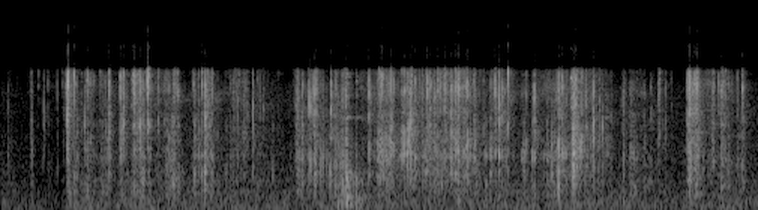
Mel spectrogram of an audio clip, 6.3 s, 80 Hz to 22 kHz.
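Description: Plastic parts bags for a Kyosho Ultima 2WD RC car kit crinkle and rustle close up as they are handled and pulled from a larger box, in steady irregular bursts with no talk.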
